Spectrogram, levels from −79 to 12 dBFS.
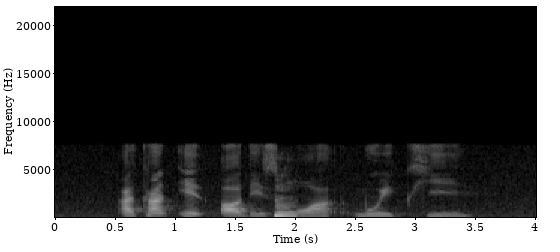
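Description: Nothing is technically wrong with this speech clip. It carries the sound of a call's microphone processing, with the lowest bass trimmed away and nothing above 8 kHz, which is how that path normally behaves.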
